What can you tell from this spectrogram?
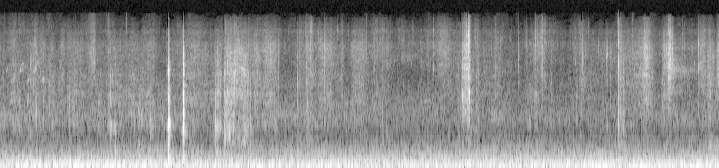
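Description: Steady low rumble with scattered light clicks and rustles: bare feet stepping in wet mud and a plastic bottle being handled.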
